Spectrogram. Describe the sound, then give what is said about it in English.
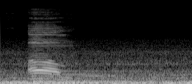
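A steady, low rumble of car interior noise while driving in traffic, constant throughout, with a brief burst of voice near the start. “Bad idea to do this while I'm driving in traffic.”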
